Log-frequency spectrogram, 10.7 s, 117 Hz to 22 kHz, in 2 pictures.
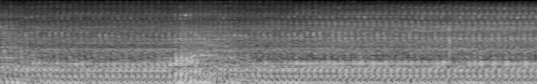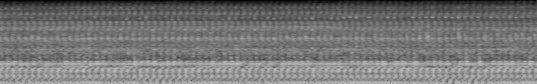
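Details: Viper ZS150J single-cylinder engine at idle with a brief blip: light, regular ticking over the idle, a valve tick from excessive valve clearance.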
